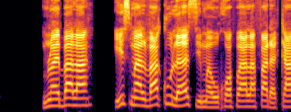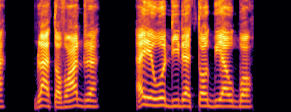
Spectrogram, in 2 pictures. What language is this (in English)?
Ewe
